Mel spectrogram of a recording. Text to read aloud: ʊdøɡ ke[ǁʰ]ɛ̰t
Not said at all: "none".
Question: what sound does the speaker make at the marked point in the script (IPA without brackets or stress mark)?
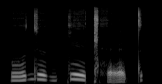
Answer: ǁʰ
